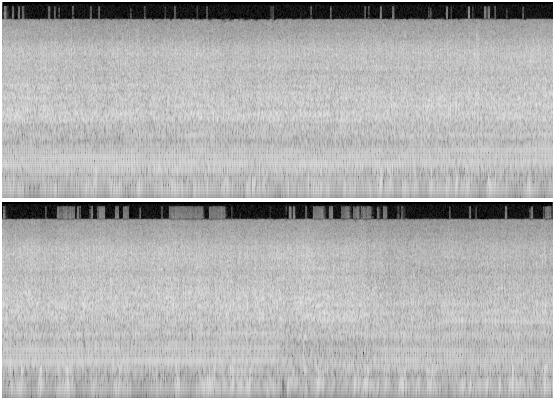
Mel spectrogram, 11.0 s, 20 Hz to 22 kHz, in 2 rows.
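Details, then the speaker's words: 1972 Johnson 6HP Seahorse 6R-72D outboard, first start in 20 years, with fresh plugs and fresh gas: small two-stroke buzzes at steady, even speed with clean crackling exhaust and no misses; running normally. "well there you go fresh plugs that fresh gas and she'll fire off every time"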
